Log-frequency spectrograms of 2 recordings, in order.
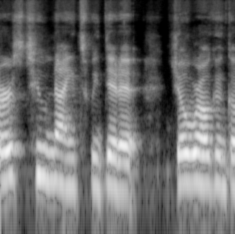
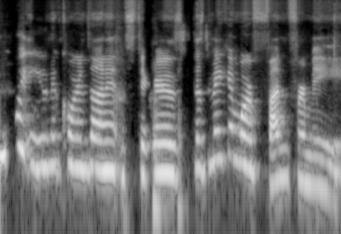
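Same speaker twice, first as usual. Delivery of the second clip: put-on, high, mocking girly voice; 6 semitones higher, 4 dB quieter than usual. Retelling a comedy bit about a girlfriend: imitating a put-on girl voice. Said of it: "his girl voice is what we would make fun of".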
